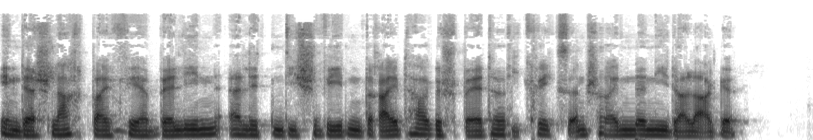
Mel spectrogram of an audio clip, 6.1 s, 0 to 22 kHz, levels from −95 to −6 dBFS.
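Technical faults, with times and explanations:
2.09–2.13 s, short concealed packet loss: about 20 ms of audio arrived too late to decode. The receiver extended the preceding sound for roughly that length and then crossfaded back into the real signal. This leaves a brief smear or wobble in the speech.
2.11–2.13 s, 2.33–2.39 s and 2.46–2.48 s, lost packet rebuilt from error correction: at each point a 20 ms packet went missing. The following packet carried a low-bitrate copy of it, so there is no gap. Those frames play back rougher and noisier than the audio around them.
3.02–6.00 s, repeated packet loss (robotic sound): ten separate dropouts occur over this stretch, the longest 58 ms, with about 10% of the span concealed. Each gap is patched by continuing the last sound, and around 0.4 s more was rebuilt from error-correction copies. The speech sounds choppy.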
